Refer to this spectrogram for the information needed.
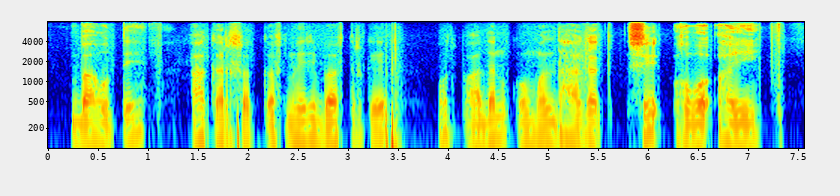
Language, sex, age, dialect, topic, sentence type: Magahi, male, 18-24, Central/Standard, banking, statement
